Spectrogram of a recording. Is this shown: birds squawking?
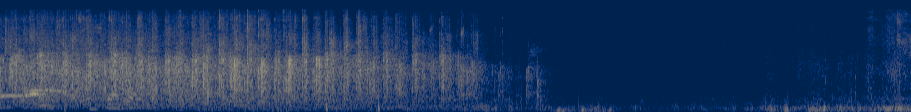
no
